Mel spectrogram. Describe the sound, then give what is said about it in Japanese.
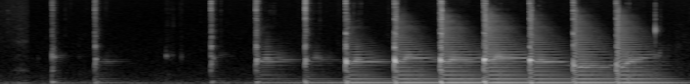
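An Ainu mukkuri, a bamboo mouth harp, is played with many twanging plucks. The first few are sparse and faint, then they settle into a steady rhythm, each boing ringing with a resonant, humming drone that carries between strikes. “今日は私もここでムックリを演奏してみたいと思います。 はい。 以前この番組でもムックリを演奏したことがあるんですけれども、私も久しぶりに演奏してみたいと思います。”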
